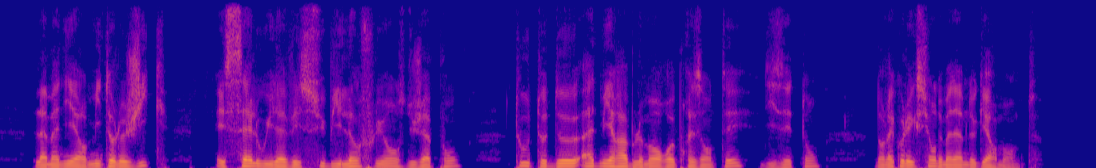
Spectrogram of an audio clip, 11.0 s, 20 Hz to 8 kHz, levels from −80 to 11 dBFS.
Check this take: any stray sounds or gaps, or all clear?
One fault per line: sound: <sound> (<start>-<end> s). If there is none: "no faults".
no faults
